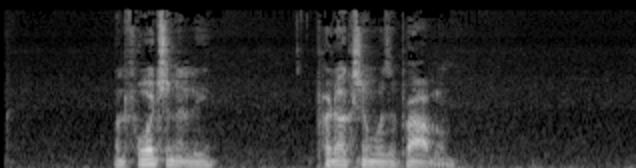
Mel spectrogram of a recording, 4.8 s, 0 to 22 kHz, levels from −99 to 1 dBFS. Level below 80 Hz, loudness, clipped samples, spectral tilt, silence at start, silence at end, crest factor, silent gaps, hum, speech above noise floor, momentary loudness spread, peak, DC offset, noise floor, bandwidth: -54 dBFS; -29 LUFS; under 0.1%; -4 dB/octave; 0.85 s; 1.35 s; 22 dB; none; none; 39 dB; 19 LU; -10 dBFS; under 0.1%; -68 dBFS; 16.5 kHz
